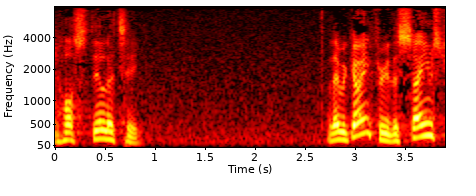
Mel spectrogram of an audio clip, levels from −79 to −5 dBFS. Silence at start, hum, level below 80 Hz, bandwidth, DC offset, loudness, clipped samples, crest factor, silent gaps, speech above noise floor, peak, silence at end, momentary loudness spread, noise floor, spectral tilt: 0 s; none; -60 dBFS; 8 kHz; under 0.1%; -19 LUFS; under 0.1%; 20 dB; none; 32 dB; -2 dBFS; 0 s; 11 LU; -51 dBFS; -5.5 dB/octave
